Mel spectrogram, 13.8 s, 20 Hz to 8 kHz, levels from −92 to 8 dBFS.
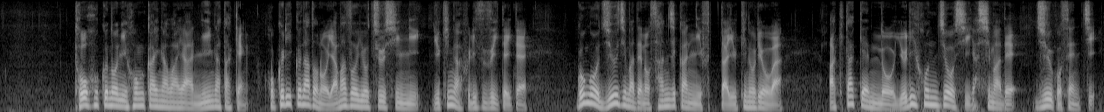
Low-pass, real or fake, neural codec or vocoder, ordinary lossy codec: none; real; none; none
